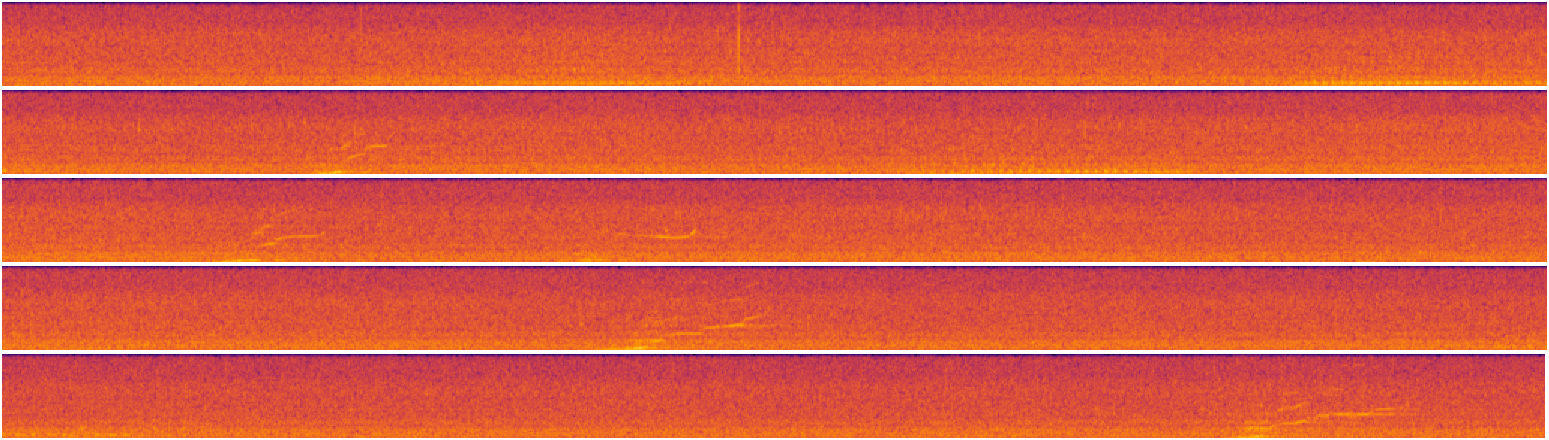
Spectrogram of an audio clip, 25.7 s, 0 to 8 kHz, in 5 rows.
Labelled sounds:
12.3	12.7	humpback whale, 2.3 to 3.1 kHz
17.8	18.1	humpback whale, 2.1 to 2.5 kHz
24.9	25.3	humpback whale, 1.9 to 2.5 kHz

